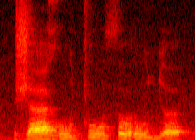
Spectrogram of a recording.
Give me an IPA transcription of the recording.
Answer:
ʒ æ˨˥ ɣ u˨˥ c u˨˥ θ ʊ˧˩˧ ɾ u˨˥ ʎ ə˧˩˧

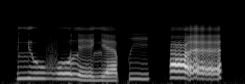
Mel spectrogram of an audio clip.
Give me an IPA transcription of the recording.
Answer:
lʲ u˧ v o˧ l e˩ lʲ æ˩ p i˧ | ʕ æ̰˥

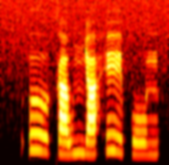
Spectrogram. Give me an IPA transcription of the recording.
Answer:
ʔ ɤː˥˨ k a˩˧ w ɲ a˩˧ h eː˥˨ p o˩ n

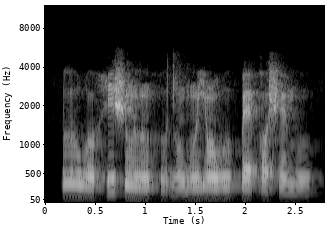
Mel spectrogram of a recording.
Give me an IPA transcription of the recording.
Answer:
l u˦ w o˧ h i˦ ʃ ũ˧ l ũ˦ h u˦˨ d ɔ̃˨˦ ɡ ũ˦ j ɔ̃˦ w u˦ k͡p ɛ˦ ɡ ɔ˦˨ ʃ ɛ̃˨˦ m u˧

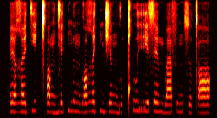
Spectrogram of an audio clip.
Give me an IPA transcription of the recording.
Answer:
ɛ˨ ʁ ɛ˨ tʲ e˧ ǀʰ ɒ˨ ŋ dʲ a˨˦ tʲ ŋ ɐ˧ ŋ ɡ ɒ˨˦ ʁ e˦ tʲ n d͡ʒ ɐ˧ ŋ ɡ ʊ˨ ǃʰ u˦ rʲ ɛ˦ s ɛ˦ m b a˧ f ʏ˦ ŋ s ʊ˧ tʼ ɒ˦

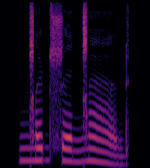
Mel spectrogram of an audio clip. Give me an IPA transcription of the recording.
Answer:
ŋ͡ǁ ə ɖ ʂ ɛ ŋ͡ǁ æ̃ ɖ

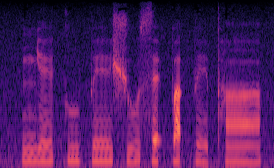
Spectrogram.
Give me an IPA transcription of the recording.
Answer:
ɲ e˨ ɪ̯ k u˦ p e˦ ɪ̯ ʃ u˨ sʰ ɛ˦ ʔ p ä˦ ʔ p e˨ pʰ ã˦

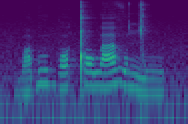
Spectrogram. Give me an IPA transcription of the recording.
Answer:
b ɑ˩˧ ɓ uː˥ b ɔː˧˥ ǃ ɔ˥ w aː˧˥ v o˧ ŋ͡ǀ uː˩

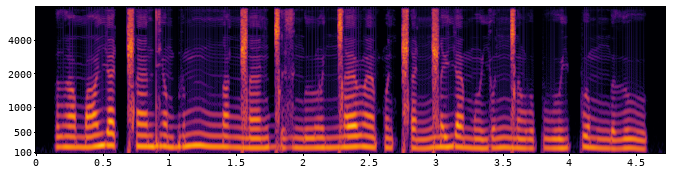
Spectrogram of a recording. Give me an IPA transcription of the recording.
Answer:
ð ɑ̃ m ɑ̃ j æ ǁ æ̃ d j ə̃ b ɪ m nː ɑ̃ ŋ͡ǁ æ̃ ɡ͡ǀ ɪ z ɪ ŋ lː ũ j ŋ͡ǀ æ β æ̃ p ə̃ ǁ æ ŋ͡ǁ ɪ j æ m ũ j ʊ ŋ͡ǀ ə̃ β ʊ p β u j p ʊ m ŋ ʊ ð u

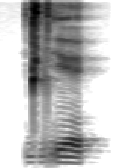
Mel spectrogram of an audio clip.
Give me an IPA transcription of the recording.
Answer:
d i ɖ rʲ e

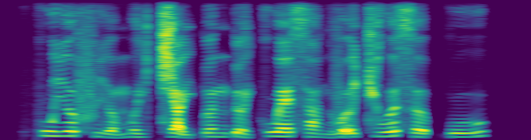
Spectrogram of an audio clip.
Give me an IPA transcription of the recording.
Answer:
k w i˧ ə̯ f i˧˩ ə̯ m ə̤˨˩ j t͡ɕ a̰˧˨ j ɓ ə˧ n ɗ ə˧˩ j k w ɛ˧ s a̤˨˩ n v ə̰ː˧˥ t͡ɕ u˨˦ ə̯ s əː˨˩ p̚ k w u˨˦

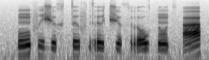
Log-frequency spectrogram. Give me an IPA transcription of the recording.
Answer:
ũ f i ʒ ʉ x t ɨ f d r ɨ t͡ʃ ʉ θ r o w t õ t͡sʼ a

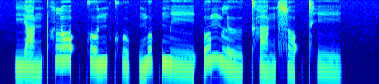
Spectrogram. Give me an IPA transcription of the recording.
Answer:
j a˩˦ ŋ pʰ l ɔ˥˩ ʔ k o˦˥ n kʰ u˨˩ k̚ m o˥˩ k̚ m iː˨˩ ʔ o˥˩ m l ɯː˩˦ kʰ a˩˦ ŋ s ɔ˨˩ ʔ tʰ iː˨˩ k̚

